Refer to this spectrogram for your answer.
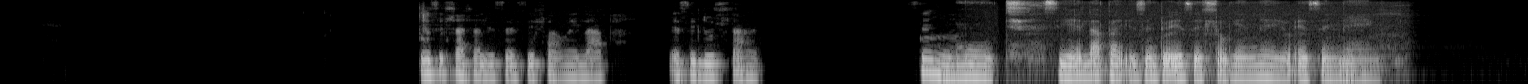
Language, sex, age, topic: North Ndebele, female, 50+, health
